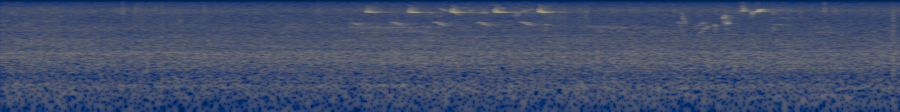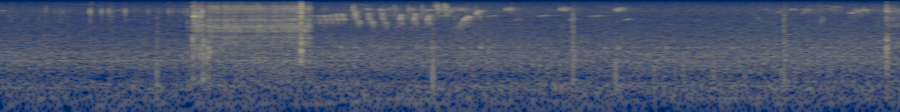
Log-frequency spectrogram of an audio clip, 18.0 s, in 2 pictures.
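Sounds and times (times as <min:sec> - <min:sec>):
background hiss: 0:00.0 - 0:18.0
small birds chirping: 0:03.5 - 0:18.0
loud buzzy bird trill: 0:10.9 - 0:14.6.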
